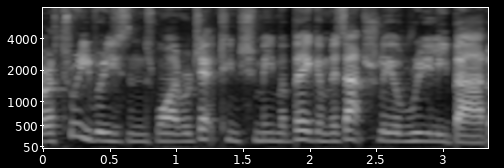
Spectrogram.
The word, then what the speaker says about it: Shamima Begum: criticizing Shamima Begum particularly people who can't pronounce Shamima Begum correctly tsamina bedrooms I mean a bedroom shamina become lovely British nation we should mean a big room and who constantly seemed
